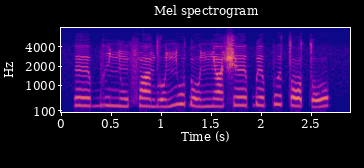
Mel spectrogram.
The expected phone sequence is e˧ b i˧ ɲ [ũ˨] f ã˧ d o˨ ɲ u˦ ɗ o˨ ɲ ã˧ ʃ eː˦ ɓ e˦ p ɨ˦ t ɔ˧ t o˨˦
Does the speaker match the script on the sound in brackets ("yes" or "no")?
yes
